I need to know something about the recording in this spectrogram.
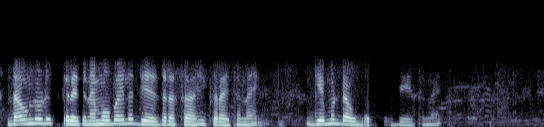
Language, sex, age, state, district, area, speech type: Marathi, female, 30-45, Maharashtra, Hingoli, urban, conversation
